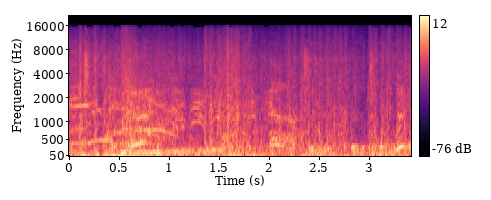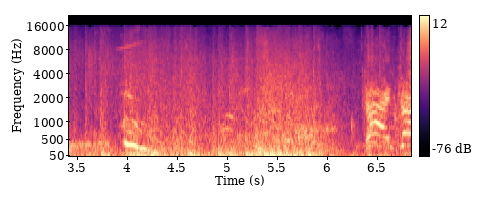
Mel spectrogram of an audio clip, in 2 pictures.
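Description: Enemy turret firing in Borderlands, rapid bursts of game gunfire and mechanical clatter mixed with other combat effects, loud and continuous, with someone talking over it.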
